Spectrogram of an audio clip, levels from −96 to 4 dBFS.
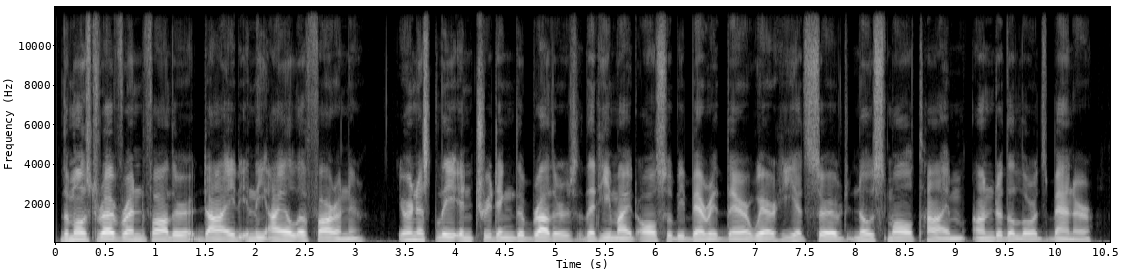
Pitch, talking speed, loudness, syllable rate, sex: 135 Hz, 180 wpm, -18 LUFS, 4.9 syllables/s, male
